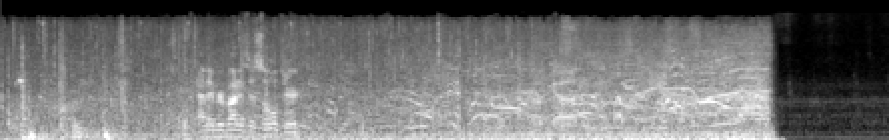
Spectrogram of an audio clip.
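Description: A crowd screams in panic outdoors.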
